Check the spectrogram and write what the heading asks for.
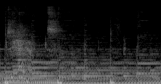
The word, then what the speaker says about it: debt: It's supposed to be debt. Debt. Silent B. Okay, I repeat once again.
